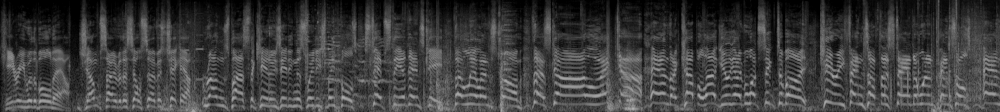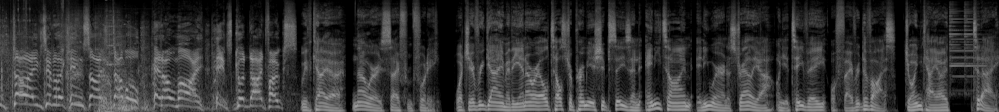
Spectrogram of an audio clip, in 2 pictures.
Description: The radio execution narrates Walsh running through a wedding to mark the bouquet toss, and Keary dodging disgruntled shoppers at a furniture store (that has Swedish meatballs) to dive into a double bed.
Kayo-Radio-Nowhere-is-safe-from-footy-NRL-Furniture-Store-.wav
